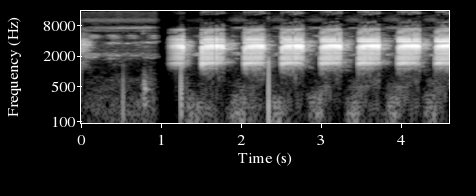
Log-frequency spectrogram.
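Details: Chubby frog giving its call after a quiet start with faint clicks: eight loud, rasping, buzzy pulses in a fairly even series, roughly two per second, over a soft low rumble.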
